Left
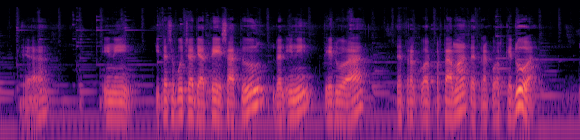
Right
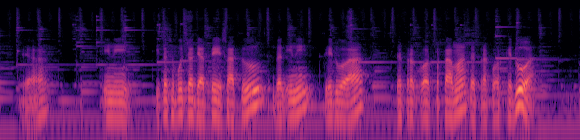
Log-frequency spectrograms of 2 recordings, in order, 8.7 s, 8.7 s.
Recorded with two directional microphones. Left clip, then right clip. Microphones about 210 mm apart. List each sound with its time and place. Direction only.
0.4 s music: 25° right (ahead or behind)
1.6 s speech: 30° right (ahead or behind)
